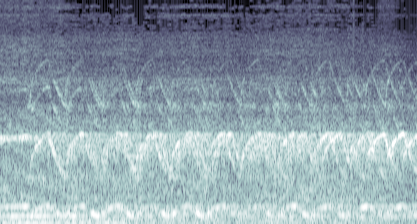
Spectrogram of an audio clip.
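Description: Ambulance siren, loud and steady, switching just after the start from a held tone to the fast up-and-down yelp, about three sweeps a second.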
